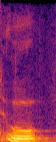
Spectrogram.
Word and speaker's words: 午: So, and also this character here is pronounced U. This character here is pronounced U.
